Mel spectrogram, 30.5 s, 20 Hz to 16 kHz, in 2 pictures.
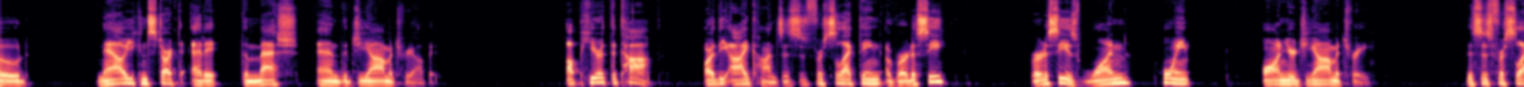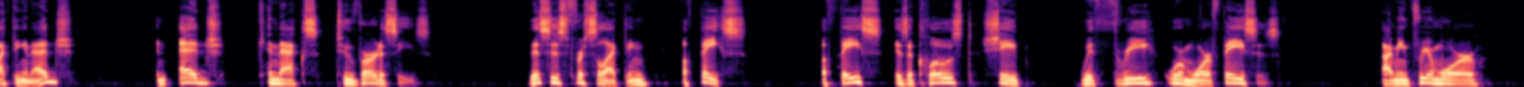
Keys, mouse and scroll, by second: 0.7 middle click, 3.8 click, 9.3 click, 12.1 middle click, 12.6-13.2 scroll up 2, 13.2-14.3 scroll down 2, 14.3 click, 15.8 click, 19.2 click, 19.9 click, 21.4 click, 22.6 click.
